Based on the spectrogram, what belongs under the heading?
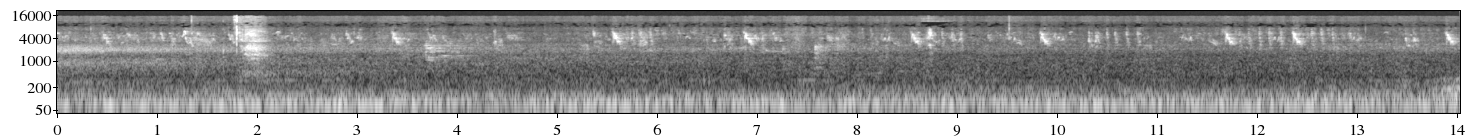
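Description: Birds calling with short high chirps, scattered throughout, over a low steady rumble.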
